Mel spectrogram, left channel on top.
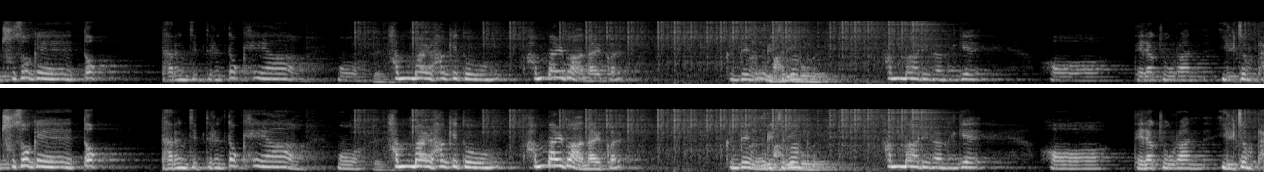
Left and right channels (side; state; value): left; quieter; 6.3 dB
